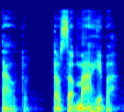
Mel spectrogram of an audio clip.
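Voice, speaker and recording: A man's voice: on the low side, lively intonation, quick pace, darkish tone, slightly rough. A man voicing a timid, easily frightened young village man who stammers. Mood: scared.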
